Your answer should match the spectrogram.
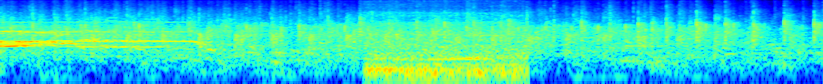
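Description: A crowd applauding, many hands clapping at once. Over the first two seconds the held last notes of a song fade out, and about four seconds in there is a short low rumble.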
